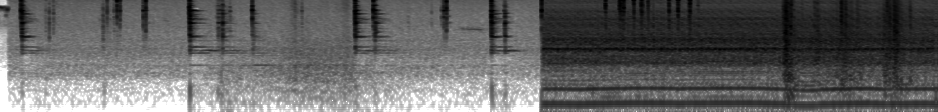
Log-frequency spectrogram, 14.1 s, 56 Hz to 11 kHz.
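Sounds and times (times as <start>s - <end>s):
metal tools clinking on metal: 2.9s - 4.1s.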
